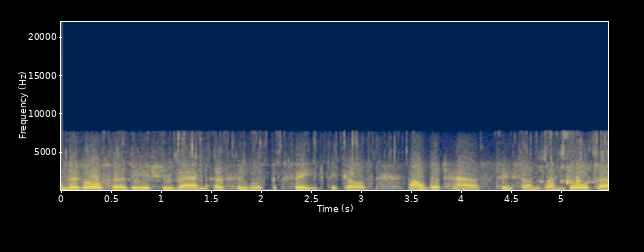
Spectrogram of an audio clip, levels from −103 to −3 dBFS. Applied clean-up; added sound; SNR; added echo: none; Fill (with liquid) / Water; 16 dB; none.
